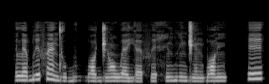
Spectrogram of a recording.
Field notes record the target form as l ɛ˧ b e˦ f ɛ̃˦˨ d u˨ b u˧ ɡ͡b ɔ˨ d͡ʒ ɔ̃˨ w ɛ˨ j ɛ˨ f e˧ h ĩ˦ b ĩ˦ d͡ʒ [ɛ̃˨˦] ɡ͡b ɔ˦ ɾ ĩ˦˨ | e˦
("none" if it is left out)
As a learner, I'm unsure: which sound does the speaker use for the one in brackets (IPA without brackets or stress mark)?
ɛ̃˧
